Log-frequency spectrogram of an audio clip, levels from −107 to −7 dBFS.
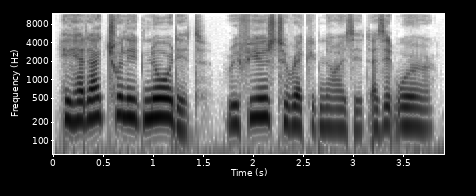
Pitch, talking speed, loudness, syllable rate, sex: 200 Hz, 185 wpm, -17 LUFS, 6.2 syllables/s, female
